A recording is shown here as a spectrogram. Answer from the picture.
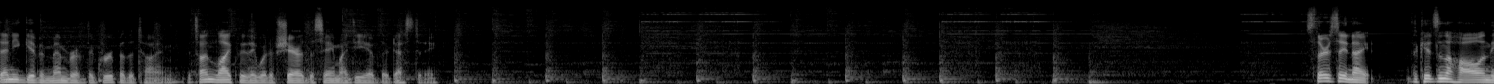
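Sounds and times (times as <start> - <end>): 
speech: 0.0 - 4.7, 13.2 - 14.9
telephone ringing: 6.0 - 11.6, 12.2 - 14.9.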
